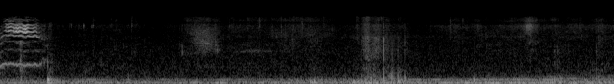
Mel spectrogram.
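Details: Kitten from a litter of five, born April 14th, resting in a lap during a May 10, 2018 broadcast: one short, loud, harmonic meow in the opening half-second, then a low steady hum and soft rustling.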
